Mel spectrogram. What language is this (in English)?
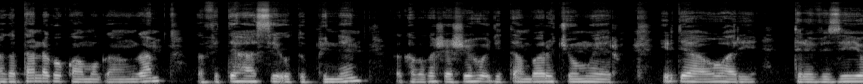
Kinyarwanda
